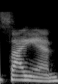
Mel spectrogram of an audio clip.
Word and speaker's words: Cyan: So it's Cyanide in the Audible, and then Cyan for her nickname. Oh, Cyan. Okay. Yeah.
